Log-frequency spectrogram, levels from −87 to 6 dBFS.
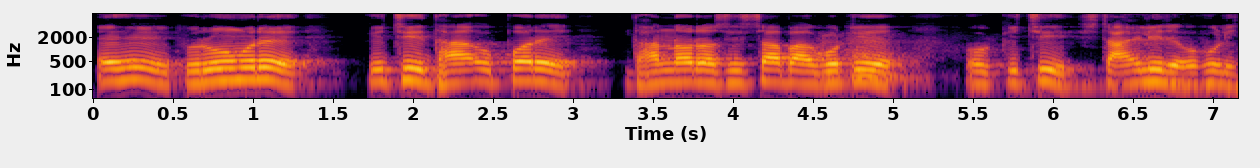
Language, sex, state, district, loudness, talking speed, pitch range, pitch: Odia, male, Odisha, Nuapada, -15 LUFS, 115 wpm, 145-170 Hz, 155 Hz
